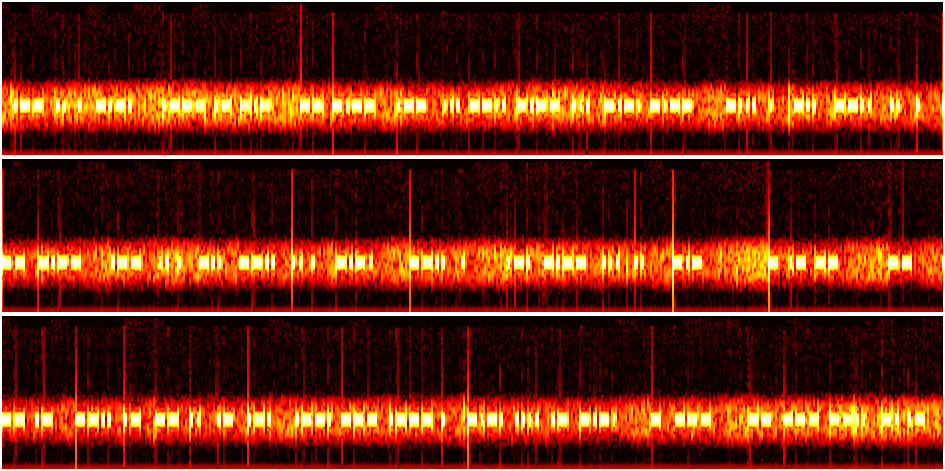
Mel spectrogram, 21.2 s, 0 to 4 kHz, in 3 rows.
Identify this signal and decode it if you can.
Morse code, heard as a keyed tone, about 50 wpm, spaced as for 43 wpm, 760 Hz. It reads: WIEC JAK MY WSZYSCY BEDZIEMY WIEDZIEC ZE RYSIK TAM M MA ZAMIAR POJECHAC TO MOZNA
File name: dlazaawansowanych / nagraniazpasma / websdr recording 3565.0kHz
